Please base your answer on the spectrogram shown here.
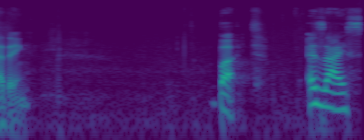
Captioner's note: soft breathing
